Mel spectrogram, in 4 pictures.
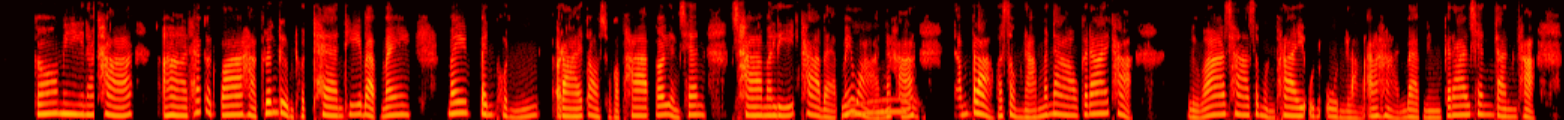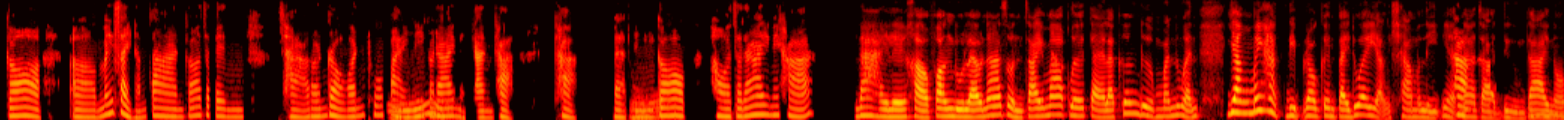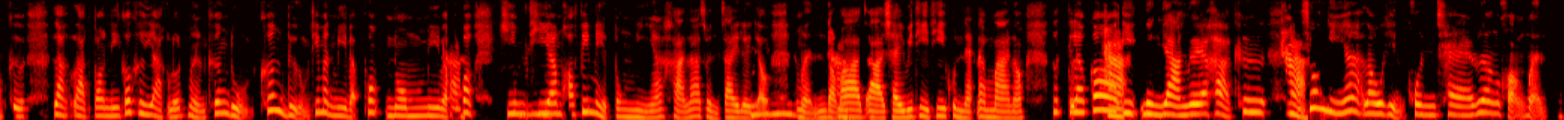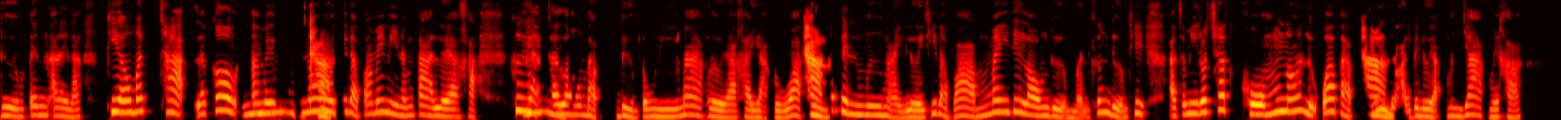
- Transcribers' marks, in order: other background noise; tapping
- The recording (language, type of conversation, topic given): Thai, advice, คุณดื่มเครื่องดื่มหวานหรือเครื่องดื่มแอลกอฮอล์บ่อยและอยากลด แต่ทำไมถึงลดได้ยาก?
